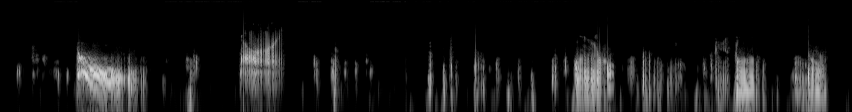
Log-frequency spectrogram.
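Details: Person's own stomach growling recorded up close for listening on earphones: irregular gurgling and rumbling bursts with short squeaks and pops; ordinary borborygmi.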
